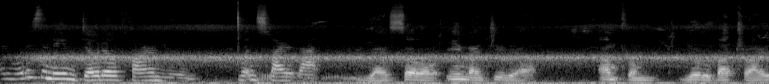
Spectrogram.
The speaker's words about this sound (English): That sound you hear in the background is millions of cicadas singing around us.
